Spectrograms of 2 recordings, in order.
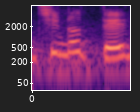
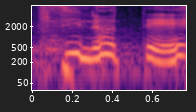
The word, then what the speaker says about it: cenote: Chinote. Chinote. Cenote.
